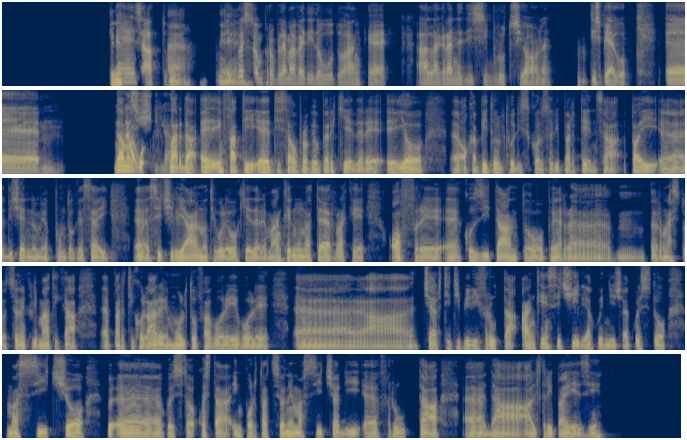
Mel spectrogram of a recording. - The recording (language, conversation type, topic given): Italian, podcast, In che modo i cicli stagionali influenzano ciò che mangiamo?
- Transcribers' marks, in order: other background noise; "distribuzione" said as "dissibruzione"; "proprio" said as "propio"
